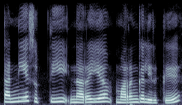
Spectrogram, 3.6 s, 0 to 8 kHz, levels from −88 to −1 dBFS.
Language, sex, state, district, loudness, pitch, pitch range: Tamil, female, Tamil Nadu, Nilgiris, -14 LUFS, 245 Hz, 215-270 Hz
